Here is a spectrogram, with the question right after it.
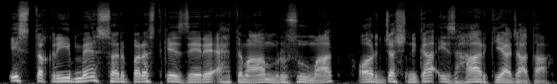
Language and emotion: Urdu, neutral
